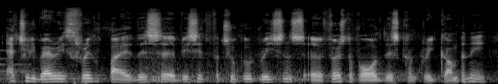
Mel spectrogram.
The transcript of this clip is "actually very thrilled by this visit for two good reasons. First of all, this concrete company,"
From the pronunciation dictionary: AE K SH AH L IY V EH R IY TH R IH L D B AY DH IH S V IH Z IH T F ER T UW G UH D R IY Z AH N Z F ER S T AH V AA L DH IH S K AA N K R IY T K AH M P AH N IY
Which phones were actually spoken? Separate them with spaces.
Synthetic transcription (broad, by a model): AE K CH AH L IY V EH R IY TH R IH L D B AY DH IH S V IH S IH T F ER T UW G UH D R IY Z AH N S F ER S T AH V AA L DH IH S K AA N K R IY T K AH M P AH N IY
